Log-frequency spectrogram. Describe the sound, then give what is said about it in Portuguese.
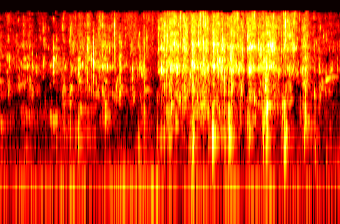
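Water splashing and sloshing in quick, uneven bursts, starting softly and growing busier and louder halfway through, as a mother duck leads her ducklings into a lake and puts them in the water. No voices. “A primeira coisa que a mãe pata fez foi levá-los, os patinhos, para o lago e pô-los na água.”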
